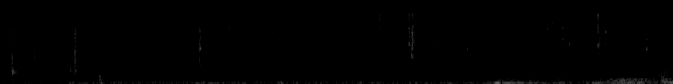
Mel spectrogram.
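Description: A box-cutter blade repeatedly scrapes a solid pink translucent soap bar, shaving off thin curls. Quiet, crisp, bright scraping and crackling strokes come one after another over a low, steady rumble.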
